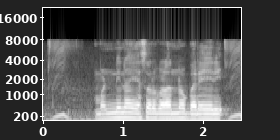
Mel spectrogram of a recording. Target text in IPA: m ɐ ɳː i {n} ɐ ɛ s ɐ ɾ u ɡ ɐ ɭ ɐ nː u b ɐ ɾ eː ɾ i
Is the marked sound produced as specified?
yes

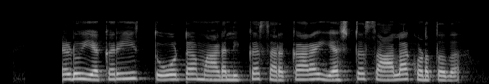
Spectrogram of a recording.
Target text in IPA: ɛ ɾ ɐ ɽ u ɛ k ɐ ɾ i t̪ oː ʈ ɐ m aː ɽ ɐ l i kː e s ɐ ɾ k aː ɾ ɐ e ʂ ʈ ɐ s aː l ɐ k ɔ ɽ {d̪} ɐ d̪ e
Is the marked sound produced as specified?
no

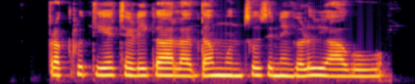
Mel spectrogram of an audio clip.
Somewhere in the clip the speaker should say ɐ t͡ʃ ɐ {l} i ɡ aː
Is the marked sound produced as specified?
no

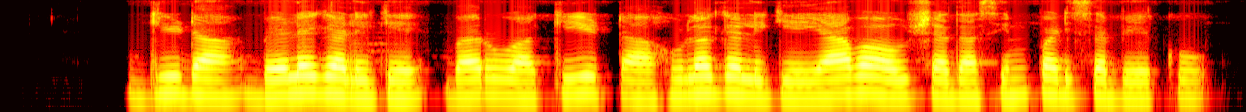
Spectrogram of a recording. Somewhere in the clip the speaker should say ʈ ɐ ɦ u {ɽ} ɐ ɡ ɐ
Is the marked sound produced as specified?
no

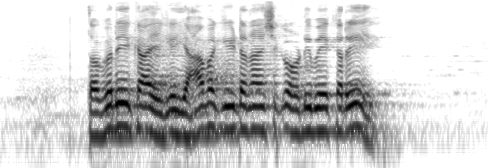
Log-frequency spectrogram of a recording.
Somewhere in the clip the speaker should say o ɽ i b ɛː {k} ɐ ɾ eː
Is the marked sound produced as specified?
yes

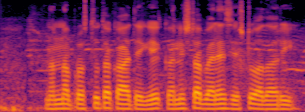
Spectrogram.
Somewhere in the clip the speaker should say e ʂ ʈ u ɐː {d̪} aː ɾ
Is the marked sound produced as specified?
yes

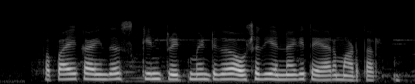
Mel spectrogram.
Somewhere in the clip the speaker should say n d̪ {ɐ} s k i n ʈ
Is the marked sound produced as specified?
yes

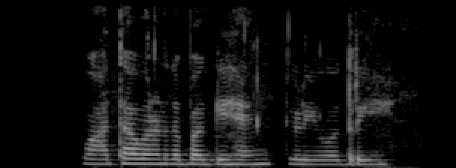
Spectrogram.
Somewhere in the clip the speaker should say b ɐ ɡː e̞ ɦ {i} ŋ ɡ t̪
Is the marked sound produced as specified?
no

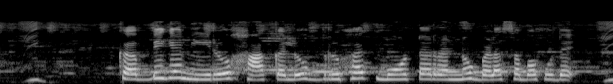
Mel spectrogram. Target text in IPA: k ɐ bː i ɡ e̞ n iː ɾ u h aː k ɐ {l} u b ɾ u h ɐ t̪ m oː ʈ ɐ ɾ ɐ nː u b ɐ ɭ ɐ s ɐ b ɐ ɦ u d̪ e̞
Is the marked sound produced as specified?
yes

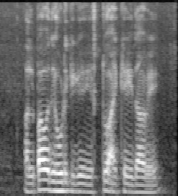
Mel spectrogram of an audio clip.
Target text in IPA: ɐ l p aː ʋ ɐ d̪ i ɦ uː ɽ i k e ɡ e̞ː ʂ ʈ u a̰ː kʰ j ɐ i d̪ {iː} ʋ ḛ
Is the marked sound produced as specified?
no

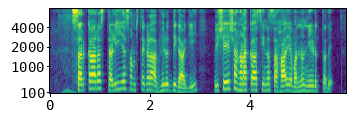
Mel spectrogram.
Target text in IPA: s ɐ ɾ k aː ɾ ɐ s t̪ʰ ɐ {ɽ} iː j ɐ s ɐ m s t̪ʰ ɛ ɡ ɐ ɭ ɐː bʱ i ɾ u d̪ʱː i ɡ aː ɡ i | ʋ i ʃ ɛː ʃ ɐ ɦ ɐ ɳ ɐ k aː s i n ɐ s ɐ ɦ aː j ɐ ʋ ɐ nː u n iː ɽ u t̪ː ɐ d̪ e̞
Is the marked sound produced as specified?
no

